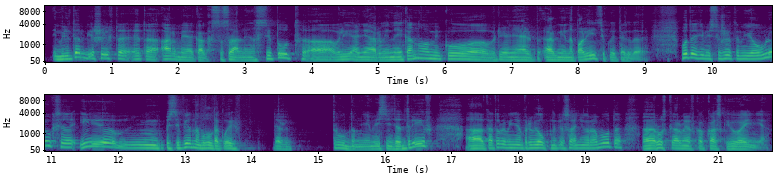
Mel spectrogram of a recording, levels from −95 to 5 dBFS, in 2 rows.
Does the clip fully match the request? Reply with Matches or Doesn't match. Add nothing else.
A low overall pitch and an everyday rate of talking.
Matches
